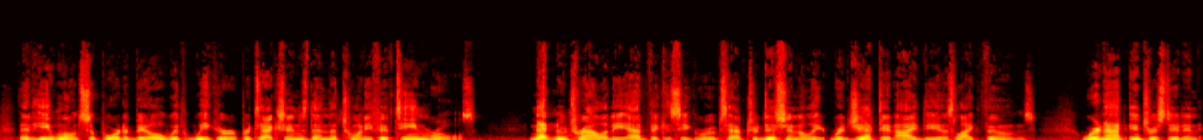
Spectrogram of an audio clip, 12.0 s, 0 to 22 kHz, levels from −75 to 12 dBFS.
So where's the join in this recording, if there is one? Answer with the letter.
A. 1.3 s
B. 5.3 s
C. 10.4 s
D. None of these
D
